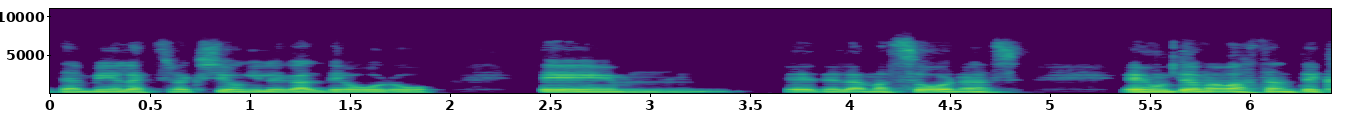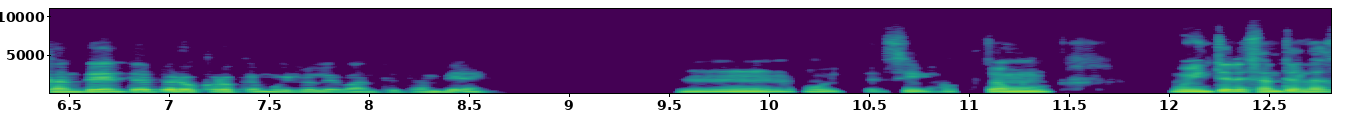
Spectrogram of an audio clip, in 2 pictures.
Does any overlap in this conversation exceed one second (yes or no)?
no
